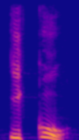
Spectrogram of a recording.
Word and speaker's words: echo: यहाँ पे देखिए ई का ई लिखना है, और देखिए CH का यहाँ पे क के रूप में उच्चारण करना है, ओ से होता है दोस्तों ओ, तो हो जाएगा ECHO, इको।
